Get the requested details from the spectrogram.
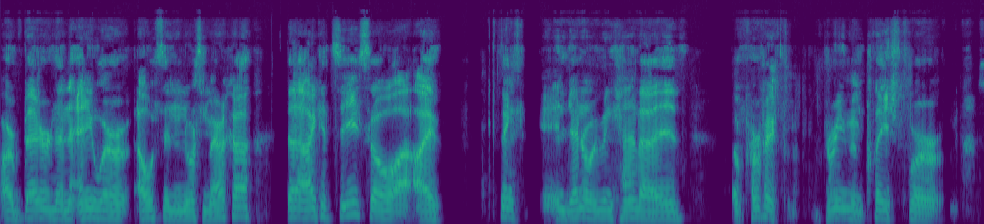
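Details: Adult man with cerebral palsy, an Olympian and professional speaker, in a street interview; speech in cerebral palsy (dysarthria).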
